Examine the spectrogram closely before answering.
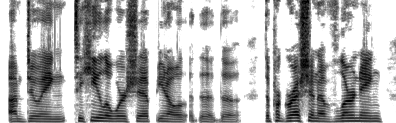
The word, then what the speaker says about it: Tehillah: It's Tehillah on the very last page of my book for 440. Nice. Yes. Specific. Yes. I love it. Ray Hughes says rhymes with tequila.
